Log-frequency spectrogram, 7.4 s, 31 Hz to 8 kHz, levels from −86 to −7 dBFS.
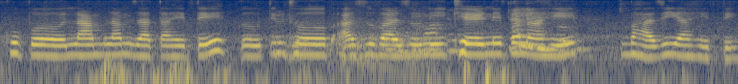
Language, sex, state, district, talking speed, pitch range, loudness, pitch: Marathi, female, Maharashtra, Aurangabad, 105 wpm, 195-220 Hz, -22 LUFS, 210 Hz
